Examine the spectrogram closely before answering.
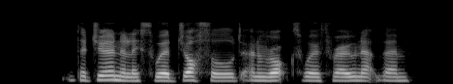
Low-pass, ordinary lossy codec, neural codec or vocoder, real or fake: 7.2 kHz; MP3, 64 kbps; codec, 16 kHz, 1 kbps, X-Codec, WavLM features, trained on Multilingual LibriSpeech; fake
